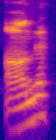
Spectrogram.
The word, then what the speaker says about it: Ung: Yeah, I've pronounced it ing as well, but then I when I would hear what the correct pronunciation was supposed to be, I would say ung. So I tend to say ung more.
